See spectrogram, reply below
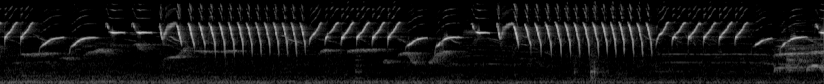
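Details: Canary song made of rapid rolling trills of sharp downslurred notes, broken by short upward-curving whistles between tours, the rolls repeated several times over eight seconds with clean background.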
